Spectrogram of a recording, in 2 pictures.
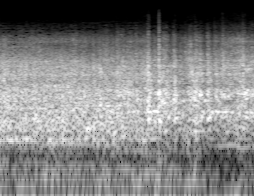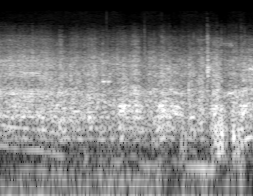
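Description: Tyres rumble and crunch over a rough road surface.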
